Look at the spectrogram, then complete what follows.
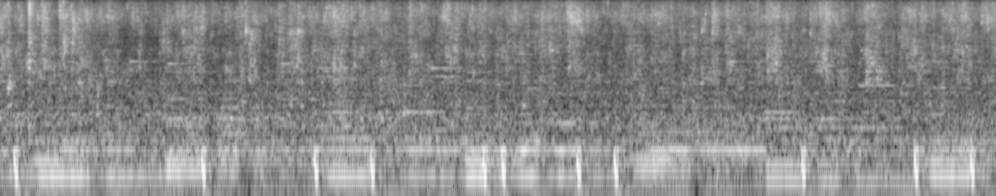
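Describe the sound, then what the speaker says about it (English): Tap water runs steadily into a sink while cooked noodles are rinsed of starch for Vietnamese bun rieu crab noodle soup, a continuous close splashing wash with faint clinks. "you're gonna rinse them because they have a lot of starch on the outside of them"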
